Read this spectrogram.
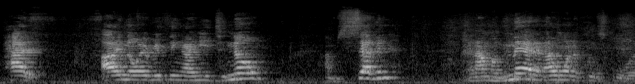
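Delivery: put-on loud, high declaration of a boy quitting school; defiant kid. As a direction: announce it like a stubborn seven-year-old. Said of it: "I said".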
